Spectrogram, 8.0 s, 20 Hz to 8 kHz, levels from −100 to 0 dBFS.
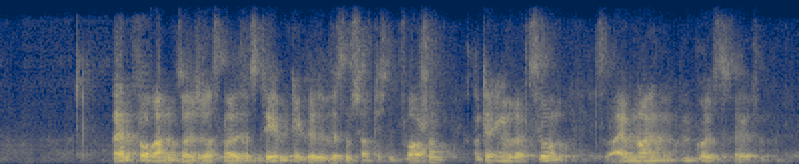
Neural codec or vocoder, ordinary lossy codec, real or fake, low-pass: codec, 16 kHz, 2 kbps, FreqCodec, smaller model; Opus, 32 kbps; fake; 7.2 kHz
